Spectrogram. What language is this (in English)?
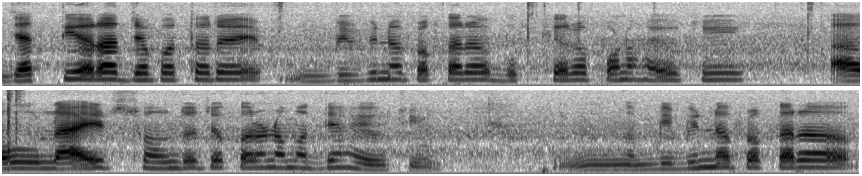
Odia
